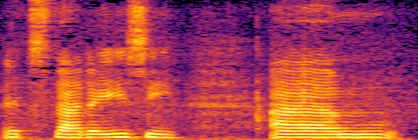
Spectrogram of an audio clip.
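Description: A middle-aged woman speaks slowly in a low, completely flat voice while leading a live craft class in an indoor studio workroom. Her talk is casual and somewhat rambling, and the room's background noise is clearly noticeable.

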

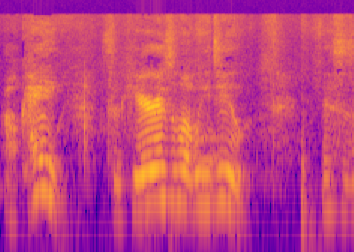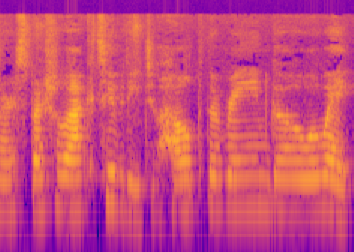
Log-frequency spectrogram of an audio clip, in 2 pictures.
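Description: A young woman leading a children's song lesson at home with a slow, sing-song, cheerful teacher voice. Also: a little high, steady tone, a little hiss or hum. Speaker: children's music leader. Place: home dining room.

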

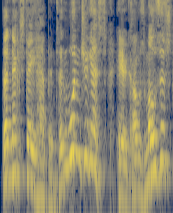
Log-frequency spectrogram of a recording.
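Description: A middle-aged man, an actor, telling a joke to camera from his home studio in an animated, theatrical way. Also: extremely high pitch, a little slow, husky.

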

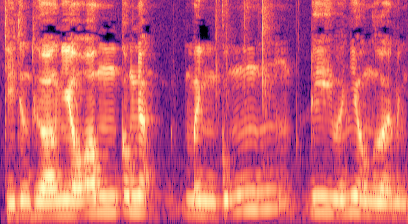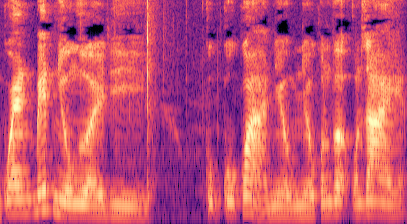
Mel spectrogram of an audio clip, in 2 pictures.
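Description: Brief: young man, crude casual storyteller, lots of cursing and stammered repeats, voice a bit high. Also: steady tone, a little fast, slight background noise. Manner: profane, repetitive stammering restarts, slangy. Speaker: online personality telling stories.

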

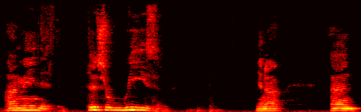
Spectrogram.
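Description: An older man, a veteran of the music industry, giving animated, folksy motivational advice in an interview. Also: on the high side, slow.

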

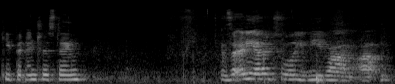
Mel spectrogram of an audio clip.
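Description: A woman's voice: a little high, steady tone, fast talker, a little hiss or hum. A young woman chatting casually with her viewers on a livestream, giggly and talkative. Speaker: vlogger.

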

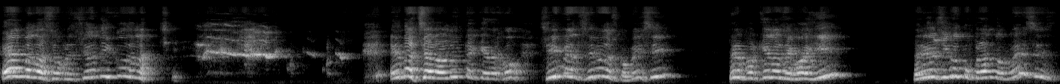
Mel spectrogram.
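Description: A man, hosting a casual livestream from his couch, reading comments with crude, mocking humor and bursts of loud laughter. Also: very high voice, moderate pace, long pauses, reverberant. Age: 60s. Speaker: livestream host. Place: living room, seated on a couch at home.

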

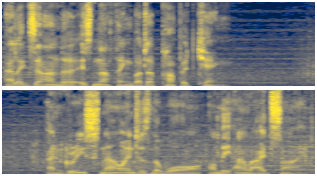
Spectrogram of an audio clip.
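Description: Deep-voiced male documentary narrator. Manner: measured, even storytelling. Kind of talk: scripted narration. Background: music.

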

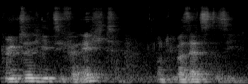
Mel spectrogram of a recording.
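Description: A man giving a measured, expressive dramatic literary reading aloud at a live dinner event in a restaurant. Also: medium pitch. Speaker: reader. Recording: echoey room from a distance, faint noise.

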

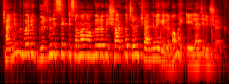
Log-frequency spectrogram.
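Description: A man's voice: very high voice, lively intonation, a bit bright, slight background noise. A young man chatting casually as a YouTuber, reading quiz options aloud and joking about each one. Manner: playful, quick to laugh. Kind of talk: casual chat while taking an online quiz.

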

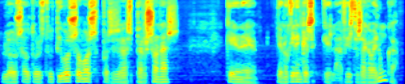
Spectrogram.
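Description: Spanish male guest, husky and low, rambling storyteller in casual chat. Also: steady tone, brisk, a little mellow. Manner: rambling anecdotes with many restarts. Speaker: guest comedian. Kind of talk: casual conversation.

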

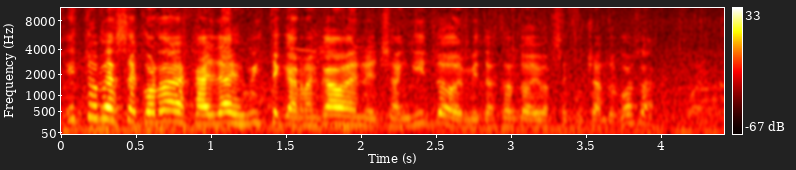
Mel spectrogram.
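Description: A man's voice: sits high, lively intonation, rapid-fire. A man with a Rioplatense Argentine accent giving slangy, joking, casual livestream commentary on a video game. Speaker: game streamer. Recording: noisy game audio behind voice. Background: video game sound.

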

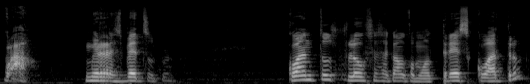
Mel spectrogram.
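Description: A young man hosting a reaction video, chatting casually and excitedly, slipping English slang into his commentary. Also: on the high side, slow.

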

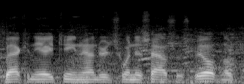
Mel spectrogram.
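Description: Speaking quickly in a low-ish, level tone, an older man from the United States narrates his walk through a tropical garden for his travel vlog, pointing things out as he goes. Crowd noise and outdoor sound reach his handheld camera mic.

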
